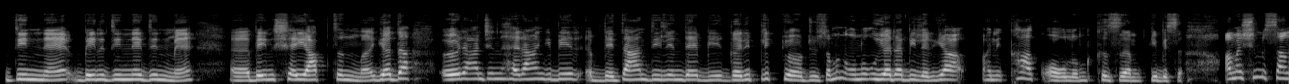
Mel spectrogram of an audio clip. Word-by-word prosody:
dinle, 220 -1 +3
beni 220 +1 +2
dinledin 225 -1 +3
mi, 190 +2 0 0.4
eee, 180 0 0
beni 215 +2 +4
şey 225 0 +2
yaptın 220 0 +2
mı?" 175 +1 -1
ya 230 0 +3
da 265 -1 +3 0.3
öğrencinin 255 +2 +2
herhangi 245 -1 -1
bir 250 0 -1 0.3
beden 220 +4 +1
dilinde 220 -2 -1
bir 200 +1 -3
gariplik 225 +5 -2
gördüğü 195 -4 0
zaman 225 +10 -4
onu 240 0 -2
uyarabilir, 225 -5 +2
"ya 215 +2 0 0.2
hani 210 -1 -7
kalk 260 0 -4
oğlum 175 -2 0
kızım 185 -3 -2
gibisin" 175 -1 -3 0.4
ama 285 +5 +1
şimdi 330 +2 -3
sen 280 -2 0
220 Hz, 145 wpm, -22 LUFS, 200-240 Hz, 0.4 s, beni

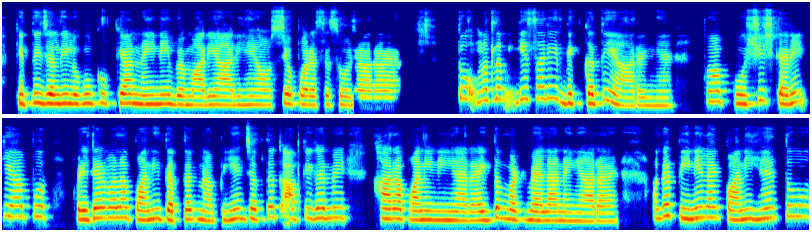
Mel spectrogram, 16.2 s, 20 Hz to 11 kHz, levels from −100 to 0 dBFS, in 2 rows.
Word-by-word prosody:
कितनी 240 +2 +1
जल्दी 240 0 +6
लोगों 240 +1 +2
को 255 0 -5
क्या 250 -1 +5
नई-नई 230 0 +2
बीमारियाँ 210 0 0
आ - - -1
रही 205 0 -5
हैं, 210 - -4
ऑस्टियोपोरोसिस 215 0 -2
हो 210 - -2
जा 200 -1 -3
रहा 195 0 -5
है। 195 - -12 0.6
तो 365 - -3
मतलब 335 +2 -3
ये 350 - -1
सारी 365 +1 -5
दिक्कतें 245 +3 +1
आ 195 -2 -3
रही 195 0 -6
हैं, 195 0 -7 0.3
तो 285 - -5
आप 290 0 -2
कोशिश 235 +6 -1
करें 245 +3 +2
कि 325 -1 -6
आप 305 0 -3 0.4
फिल्टर 250 +3 +4
वाला 285 0 +2
पानी 240 +2 +2
तब 225 -1 +5
तक 245 0 +2
ना 220 -3 0
पिएँ, 235 +3 0
जब 255 0 0
तक 295 0 -3
आपके 255 +1 0
घर 270 0 +2
में 280 0 -4 0.3
खारा 260 -1 +6
पानी 235 0 +3
नहीं 225 0 +1
आ 220 - +1
रहा 220 - -2
है, 220 - +4
एकदम 265 +4 0
मटमैला 225 -2 +2
नहीं 210 -1 -3
आ 200 0 +2
रहा 200 0 -1
है। 205 - -9 0.4
अगर 320 +6 +2
पीने 270 +1 +2
लायक 290 0 -1
पानी 240 +1 +2
है 270 +2 +1
तो 315 0 -5
240 Hz, 220 wpm, -23 LUFS, 215-270 Hz, 0.6 s, जल्दी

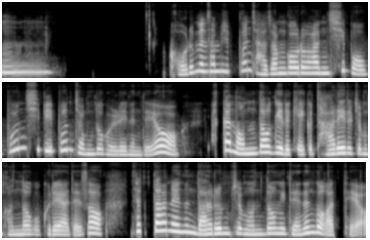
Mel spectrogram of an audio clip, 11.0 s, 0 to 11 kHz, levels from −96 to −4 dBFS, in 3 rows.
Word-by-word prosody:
음. 275 +1 -4 1.1
걸으면 255 +12 -2
30 310 0 -3
분, 350 +1 -6
자전거로 235 - 0
한 235 0 +1
15 230 - -4
분, 365 - -2
12 380 -7 -2
분 370 +4 -2
정도 210 - -2
걸리는데요. 170 +6 0 0.3
약간 360 -8 +2
언덕이 235 +4 +3
이렇게 195 -3 +2
있고 190 +2 -4
다리를 225 +5 +2
좀 210 -1 -3
건너고 185 0 -3
그래야 180 -1 0
돼서 215 +7 +1 0.3
제 310 - +1
딴에는 310 -6 +4
나름 215 +3 +3
좀 220 -2 -3
운동이 220 +4 0
되는 205 +5 +1
것 255 - +5
같아요. - - -3
230 Hz, 310 characters per minute, -19 LUFS, 195-275 Hz, 1.1 s, 것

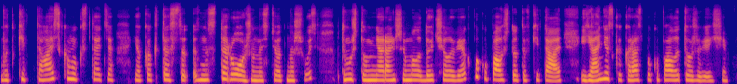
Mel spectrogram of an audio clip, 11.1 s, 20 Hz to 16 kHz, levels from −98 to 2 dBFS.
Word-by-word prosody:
Вот 205 -1 -3
к - - -44
китайскому, 240 +2 0
кстати, 230 -2 -7 0.3
я 205 -2 -2
как-то 220 +1 -3
с 210 0 -4
настороженностью 215 -2 +1
отношусь, 205 +7 -4 0.3
потому 230 +2 +2
что 220 -1 -1
у - - +5
меня 205 0 +5
раньше 215 +1 +2
молодой 210 -1 +2
человек 205 +2 -2
покупал 250 -10 +3
что-то 210 -1 -5
в 200 - -12
Китае, 195 -4 +1 0.3
и 205 - 0
я 195 0 +5
несколько 245 -5 +2
раз 210 +1 +2
покупала 210 -1 0
тоже 200 -2 -2
вещи. 180 +1 -4
210 Hz, 145 wpm, -26 LUFS, 200-225 Hz, 0.3 s, у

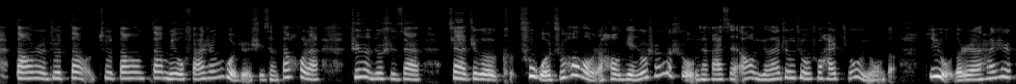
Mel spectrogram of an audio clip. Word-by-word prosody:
当 280 -2 +1
就 280 +1 -1
当 280 0 -3
就 285 -2 -5
当 280 +1 -1
当 290 +1 -2
没 255 -1 +2
有 240 -1 +2
发 245 +2 -2
生 310 +5 -4
过 - - +4
这 - - -2
个 - - -3
事 215 +2 -7
情。” 210 -1 -5
到 330 - 0
后 340 -2 -1
来， 235 -3 0 0.3
真 340 +1 0
的 330 - 0
就 265 0 0
是 245 -3 -6
在 235 -2 -1 0.2
在 280 -4 +3
这 255 +2 +1
个 225 -3 +4
可 - - -14
出 395 -2 +5
国 205 - +5
之 215 +8 -4
后， 430 +4 +4
然 - - -1
后 245 -3 0
研 225 -1 +2
究 285 +5 +2
生 400 - -5
的 445 - -1
时 405 +3 -13
候 - - +3
我 220 - -3
才 230 - -1
发 235 0 -1
现： 250 +1 -5
“哦， 285 +2 -3
原 225 -2 -1
来 245 +3 -1
这 310 - -2
个 - - 0
证 280 -4 -1
书 280 +1 -4
还 250 -2 -1
挺 255 +3 -9
有 335 - -1
用 - - -4
的， - - -9 0.3
就 380 0 +5
有 375 - +7
的 190 - +3
人 220 +2 +2
还 280 +3 -2
是 335 - -2
270 Hz, 360 characters per minute, -19 LUFS, 240-300 Hz, 0.3 s, 有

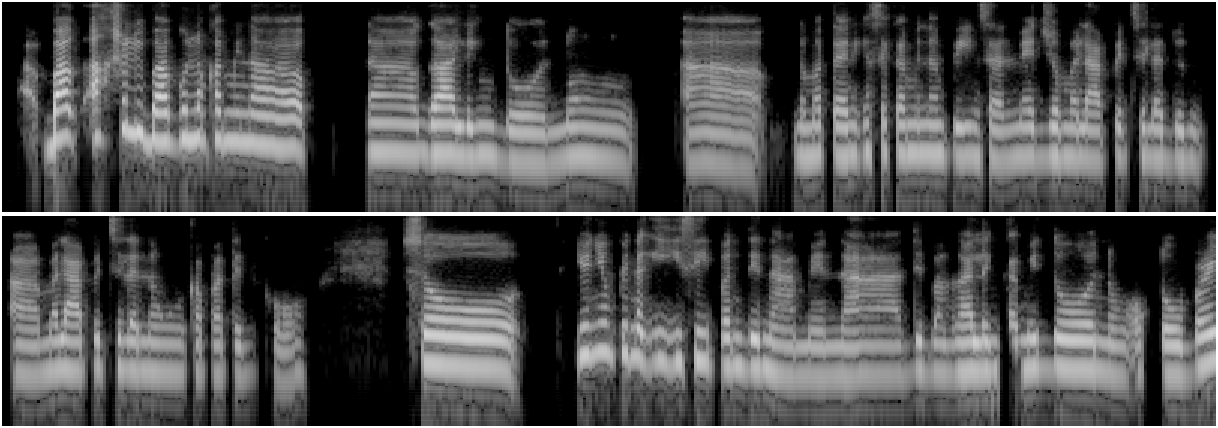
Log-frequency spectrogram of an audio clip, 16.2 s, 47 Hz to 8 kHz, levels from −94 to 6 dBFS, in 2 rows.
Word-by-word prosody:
ah, - - -7
ba 285 +2 +9 0.2
actually 330 +3 +4
bago 265 -1 +7
lang 285 +1 +2
kami 265 -1 +1
na 230 -3 +3 0.5
na 205 -1 -1
galing 195 -1 +3
dun 165 -2 -3
nung, 185 0 -3 0.6
ah, 160 -3 -4 0.2
namatayan 185 0 -2
kasi 205 0 -6
kami 200 0 -1
ng 195 -1 -2
pinsan 185 -2 -4
medyo 185 0 -2
malapit 180 0 -4
sila 180 -1 -4
dun, 170 -1 -7 0.2
ah, 170 -1 -4
malapit 185 0 -1
sila 190 -1 -2
nung 175 -1 -6
kapatid 170 -1 -9
ko. 150 +3 -13 0.6
So, 200 -3 +5 0.4
yun 265 +1 +2
yung 270 - -6
pinag-iisipan 225 -4 -1
din 195 -1 +3
namin 160 -1 -5
na, 165 +1 -4
'di 180 - -6
ba, 180 - -6
galing 180 +1 +1
kami 190 +2 -2
do'n 190 -2 +4
no'ng 165 -2 -5
October 170 +7 +2
185 Hz, 150 wpm, -23 LUFS, 170-205 Hz, 0.6 s, ba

